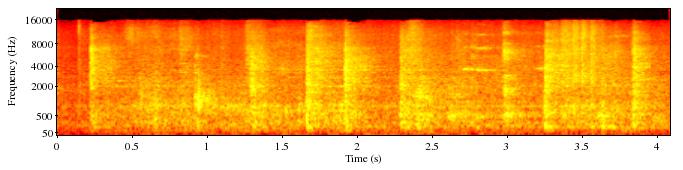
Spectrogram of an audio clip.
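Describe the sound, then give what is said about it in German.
A passenger train to Tucumán, Argentina, which left Retiro station, rolls steadily along the rails, its wheels clattering in a repeating clickety-clack rhythm over a constant rumbling roar, with no voices. “Der Zug nach Tucumán hat den Retiro-Bahnhof mit einer ganzen Stunde Verspätung verlassen.”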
